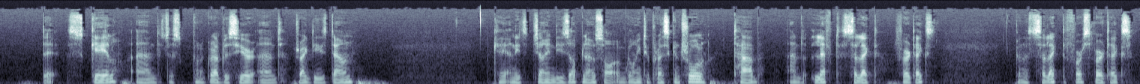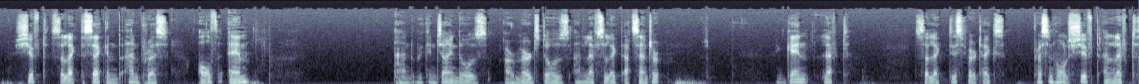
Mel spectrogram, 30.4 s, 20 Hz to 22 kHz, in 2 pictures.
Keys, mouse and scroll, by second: 3.9-5.9 drag, 8.8 ctrl+Tab, 13.7-14.8 drag, 19.8 alt+m.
